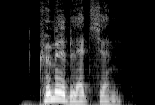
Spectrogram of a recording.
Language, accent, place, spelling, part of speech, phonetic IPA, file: German, Germany, Berlin, Kümmelblättchen, noun, [ˈkʏməlˌblɛtçən], De-Kümmelblättchen.ogg
- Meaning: three-card monte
